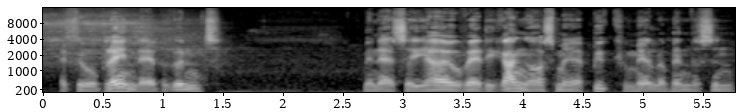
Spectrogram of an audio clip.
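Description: At a fairly quick pace, a man with an ordinary speaking voice talks in a fairly low pitch with fairly even intonation. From Denmark, Vejle. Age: 50s. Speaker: early retiree, former drug user. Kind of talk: casual interview. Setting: allotment garden outdoors.

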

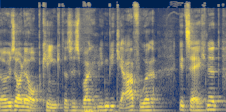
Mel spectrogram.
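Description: A man with an Austrian accent speaks at a moderate pace in a fairly high pitch, with noticeable background noise and audible room echo. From Lower Austria. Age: 60s. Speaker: former cyclist and sports marketing manager. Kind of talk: casual interview.

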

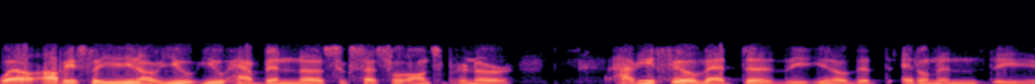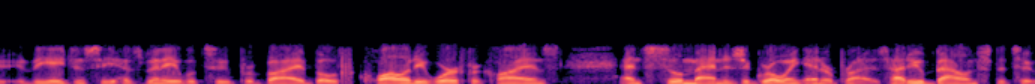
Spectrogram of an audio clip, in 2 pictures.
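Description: In an American accent, a man with fairly low pitch, ordinary pitch variation and an ordinary speaking voice talks at a fairly quick pace. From New York City. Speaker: podcast host, PR agency partner. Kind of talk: interview.

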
